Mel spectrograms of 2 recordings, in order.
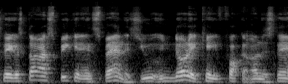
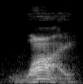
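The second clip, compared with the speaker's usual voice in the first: ordinary delivery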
